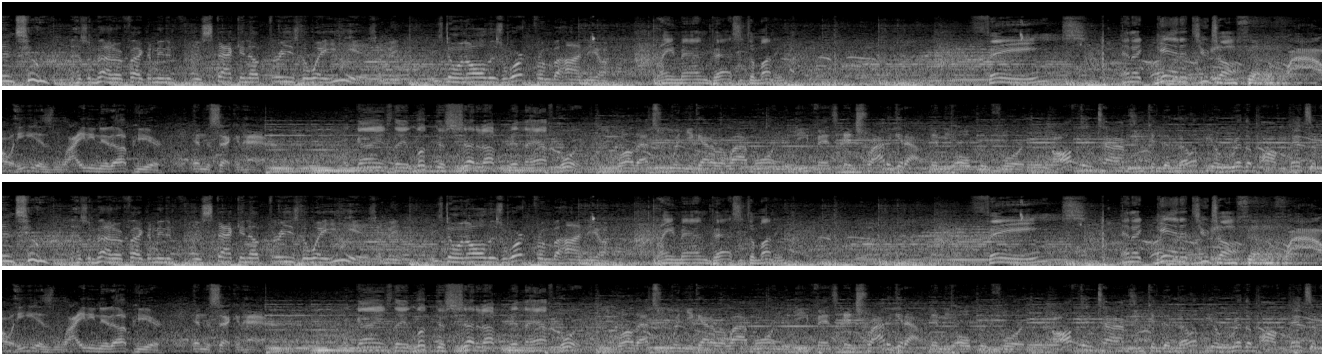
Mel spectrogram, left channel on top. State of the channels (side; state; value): both; normal; correlation 0.90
